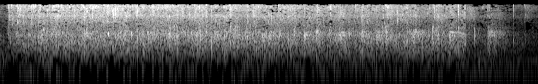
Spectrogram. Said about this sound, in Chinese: 接下来就让我们以最最热烈的掌声欢迎索达吉堪布为我们带来演讲。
